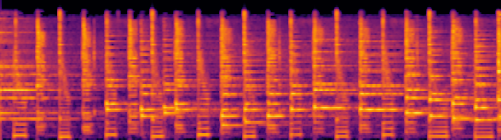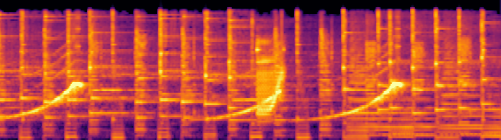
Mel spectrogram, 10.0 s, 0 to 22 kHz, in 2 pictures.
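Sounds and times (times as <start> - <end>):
upbeat children's music: 0.0 - 10.0
whistle-like rising tone: 5.1 - 6.0, 6.9 - 9.2.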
